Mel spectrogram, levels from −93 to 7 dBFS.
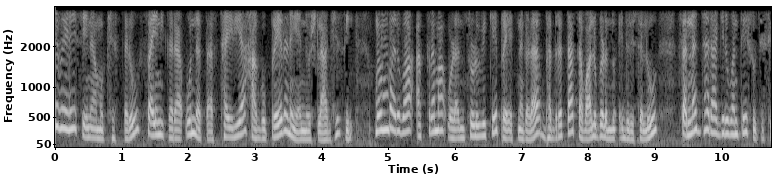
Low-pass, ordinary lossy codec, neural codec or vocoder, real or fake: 3.6 kHz; none; none; real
